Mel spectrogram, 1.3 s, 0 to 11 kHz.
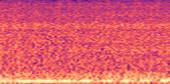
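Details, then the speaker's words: Jeep engine with stalling problem; lumpy, uneven idle with dropped beats as two loose fuel injector connectors kill cylinders 1 and 3 when touched, misfire. "I did find Loose two loose connectors on the uh fuel injectors that if you touch them those cylinders go dead"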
